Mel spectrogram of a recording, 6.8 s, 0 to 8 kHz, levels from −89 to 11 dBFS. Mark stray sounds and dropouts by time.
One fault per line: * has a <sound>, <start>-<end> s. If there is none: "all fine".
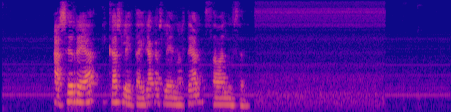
all fine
